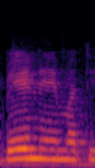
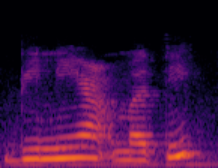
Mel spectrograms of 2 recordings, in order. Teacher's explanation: با کی آواز کو کسرہ ہے باریک ہی رکھیں گے, بے نعمتی نہیں کہنا ہے.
